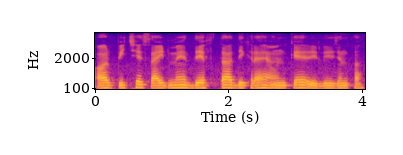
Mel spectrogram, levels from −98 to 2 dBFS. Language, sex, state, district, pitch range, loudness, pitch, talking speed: Hindi, male, Chhattisgarh, Raipur, 125-135 Hz, -16 LUFS, 130 Hz, 150 wpm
